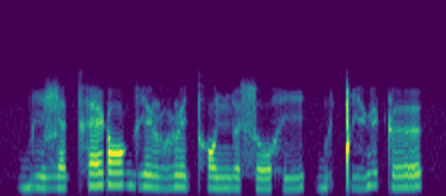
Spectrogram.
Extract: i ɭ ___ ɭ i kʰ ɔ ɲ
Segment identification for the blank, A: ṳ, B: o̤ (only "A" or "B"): B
